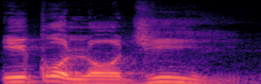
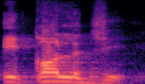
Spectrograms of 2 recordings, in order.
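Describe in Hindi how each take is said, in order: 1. आखिरी हिस्सा लंबा खींचा जाता है। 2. पहला हिस्सा लंबा है, आखिरी छोटा। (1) "इकोलॉजी नहीं" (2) "प्रीफिक्स को लंबा खींचते हैं और सफिक्स को एकदम छोटा कर देते हैं"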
